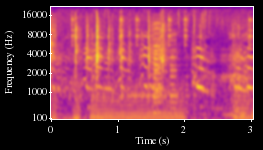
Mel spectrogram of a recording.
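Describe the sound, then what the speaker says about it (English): Honking bird calls, goose-like, from gulls attacking in the video game Lucy Dreaming, sounding over steady synthesized game music with long held tones throughout. "You're about to get attacked by gulls."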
